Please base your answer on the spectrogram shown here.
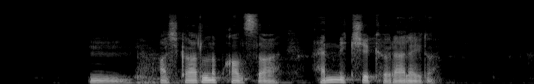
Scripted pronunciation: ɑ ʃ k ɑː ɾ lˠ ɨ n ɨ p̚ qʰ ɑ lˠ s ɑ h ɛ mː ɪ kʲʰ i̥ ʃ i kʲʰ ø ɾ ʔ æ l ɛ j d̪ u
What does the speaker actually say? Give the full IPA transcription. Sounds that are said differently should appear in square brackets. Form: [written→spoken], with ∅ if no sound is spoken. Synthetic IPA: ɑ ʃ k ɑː ɾ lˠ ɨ n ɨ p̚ qʰ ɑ lˠ s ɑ h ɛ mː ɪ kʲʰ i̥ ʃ i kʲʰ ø ɾ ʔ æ l ɛ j d̪ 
